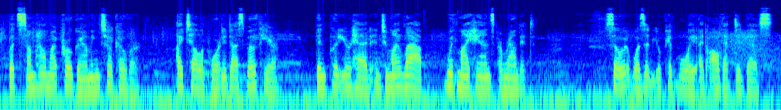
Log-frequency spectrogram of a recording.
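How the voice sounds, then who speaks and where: A woman playing an emotional, apologetic android companion in a video game, speaking in a halting, casual, confiding way. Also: on the low side, steady tone, dark tone, close to an everyday voice. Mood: flustered, apologetic. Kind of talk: scripted video game dialogue. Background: music.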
